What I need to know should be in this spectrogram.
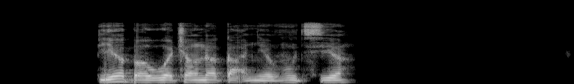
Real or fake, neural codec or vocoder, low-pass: fake; codec, 16 kHz, 16 kbps, FreqCodec, smaller model; 7.2 kHz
